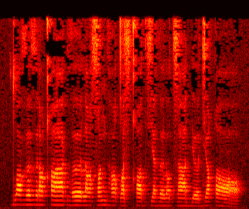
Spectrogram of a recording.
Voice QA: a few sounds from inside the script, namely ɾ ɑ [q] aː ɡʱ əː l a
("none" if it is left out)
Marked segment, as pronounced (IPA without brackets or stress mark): qʰ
